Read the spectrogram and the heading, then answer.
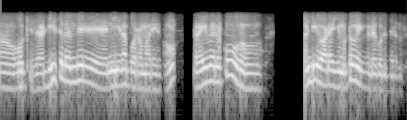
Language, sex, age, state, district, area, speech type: Tamil, male, 18-30, Tamil Nadu, Mayiladuthurai, urban, conversation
